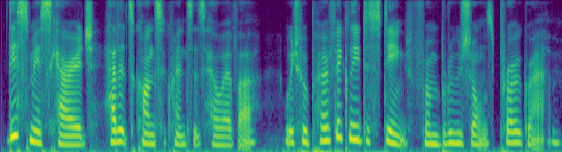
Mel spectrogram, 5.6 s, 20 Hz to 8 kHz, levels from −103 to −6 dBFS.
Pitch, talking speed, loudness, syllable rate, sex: 210 Hz, 140 wpm, -20 LUFS, 5.5 syllables/s, female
